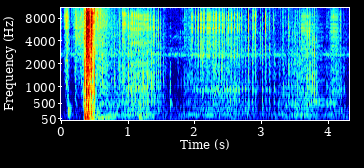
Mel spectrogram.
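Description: A rope noose snapping taut with one sharp crack about half a second in, as a body drops on it, followed by faint creaking of the rope under the hanging weight.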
